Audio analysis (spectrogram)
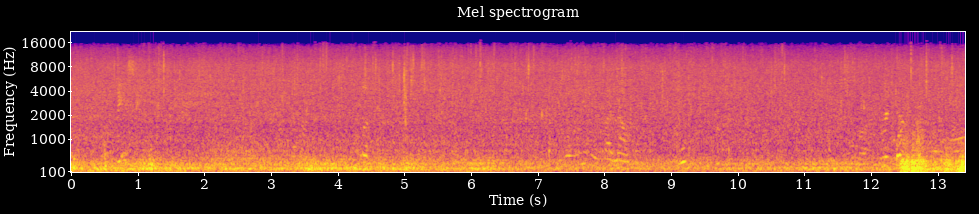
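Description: Thunderstorm in Fargo, North Dakota, in June: steady heavy rain hisses throughout with a low rumble of thunder, and a louder crack-like burst near the end.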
